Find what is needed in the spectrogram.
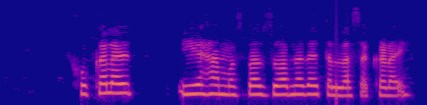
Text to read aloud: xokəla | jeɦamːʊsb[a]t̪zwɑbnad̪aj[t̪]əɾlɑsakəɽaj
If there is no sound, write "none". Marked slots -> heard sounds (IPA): a, t̪

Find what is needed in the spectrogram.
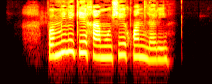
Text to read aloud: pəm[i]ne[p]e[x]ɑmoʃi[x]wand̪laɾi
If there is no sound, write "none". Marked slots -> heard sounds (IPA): i, k, x, x

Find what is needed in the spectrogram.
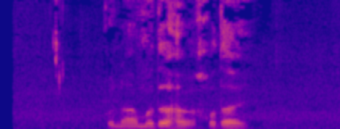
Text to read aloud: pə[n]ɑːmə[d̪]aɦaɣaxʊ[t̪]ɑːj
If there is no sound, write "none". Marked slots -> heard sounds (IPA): n, d̪, d̪

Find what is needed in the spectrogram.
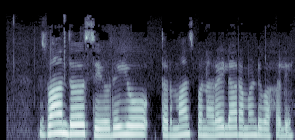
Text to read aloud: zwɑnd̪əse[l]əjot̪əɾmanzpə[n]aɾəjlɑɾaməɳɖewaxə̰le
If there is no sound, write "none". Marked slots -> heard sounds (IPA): ɽ, n

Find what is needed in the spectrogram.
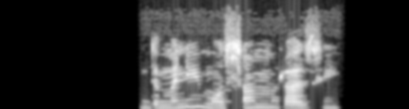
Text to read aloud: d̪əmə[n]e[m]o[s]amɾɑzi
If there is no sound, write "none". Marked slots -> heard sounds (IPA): n, m, s

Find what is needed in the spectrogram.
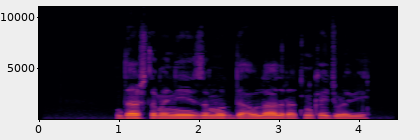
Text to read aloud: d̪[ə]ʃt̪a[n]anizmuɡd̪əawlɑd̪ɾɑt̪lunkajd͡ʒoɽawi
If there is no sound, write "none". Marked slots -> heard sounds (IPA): ɑ, m

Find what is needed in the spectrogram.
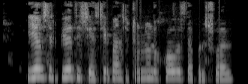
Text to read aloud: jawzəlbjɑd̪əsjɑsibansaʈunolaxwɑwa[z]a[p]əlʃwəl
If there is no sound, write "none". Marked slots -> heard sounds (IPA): z, p

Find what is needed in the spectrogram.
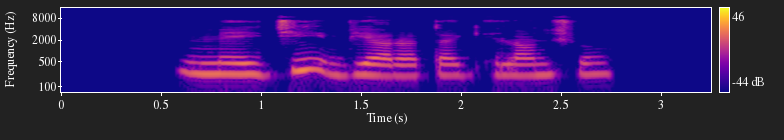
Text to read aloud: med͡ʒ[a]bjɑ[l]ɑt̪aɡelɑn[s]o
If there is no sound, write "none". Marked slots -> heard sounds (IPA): i, ɾ, ʃ

